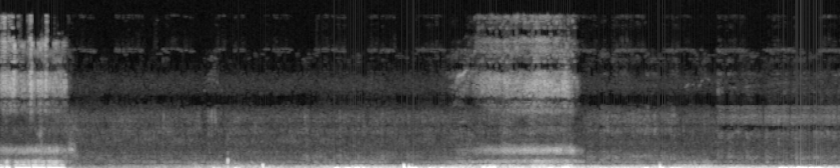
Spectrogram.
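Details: Maine Coon cat snoring: a low, rumbling snore with soft rhythmic breathing. The breath noise grows stronger from the middle onward, with a brief hissy burst at the very start.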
